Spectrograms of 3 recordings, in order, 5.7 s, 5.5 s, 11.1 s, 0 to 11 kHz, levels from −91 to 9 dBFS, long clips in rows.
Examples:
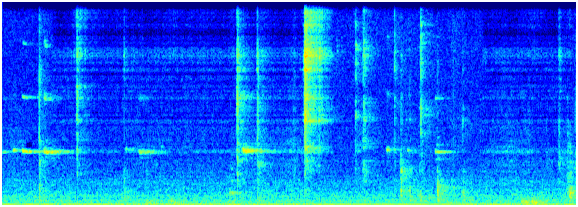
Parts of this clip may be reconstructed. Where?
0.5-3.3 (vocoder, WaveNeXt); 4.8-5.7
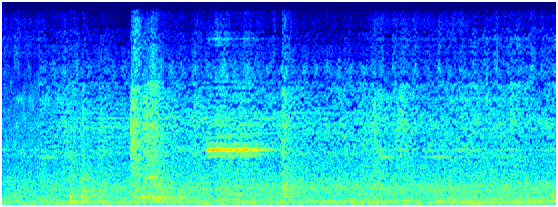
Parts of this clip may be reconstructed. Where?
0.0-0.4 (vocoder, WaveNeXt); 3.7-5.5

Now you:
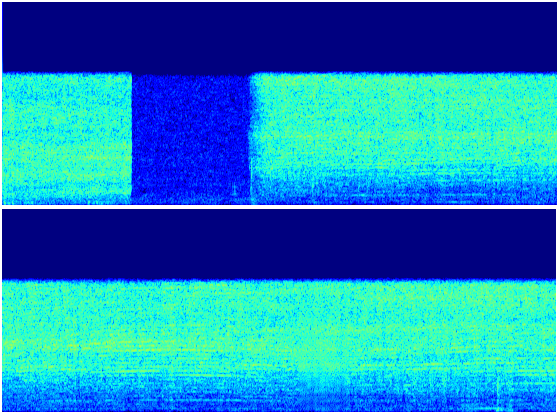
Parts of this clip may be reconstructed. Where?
8.5-9.0 (vocoder, WaveNeXt)

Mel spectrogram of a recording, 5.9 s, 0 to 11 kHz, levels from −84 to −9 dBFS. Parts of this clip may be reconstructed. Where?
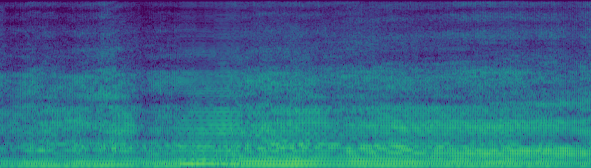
1.8-2.4 (vocoder, WaveNeXt)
